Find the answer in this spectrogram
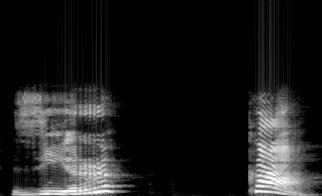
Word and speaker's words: зірка: поділимо слово на склади зір ка у слові зірка два склади визначимо наголос покличемо слово зірка наголос падає на перший склад на склад зір А який голосний наголошений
